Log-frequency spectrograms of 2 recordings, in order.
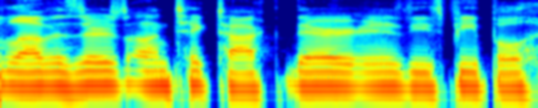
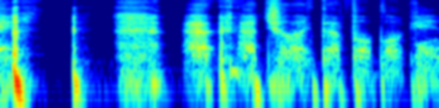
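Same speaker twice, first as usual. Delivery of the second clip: fast, unvoiced ASMR whisper. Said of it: "A S M R".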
